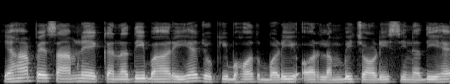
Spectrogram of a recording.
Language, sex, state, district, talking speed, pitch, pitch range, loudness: Hindi, male, Jharkhand, Garhwa, 225 wpm, 125 Hz, 115-130 Hz, -16 LUFS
